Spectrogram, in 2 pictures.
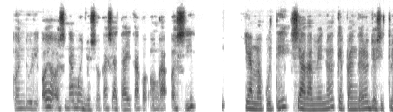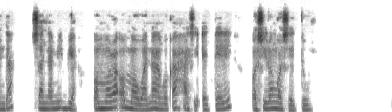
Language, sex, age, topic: Oshiwambo, female, 18-24, agriculture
